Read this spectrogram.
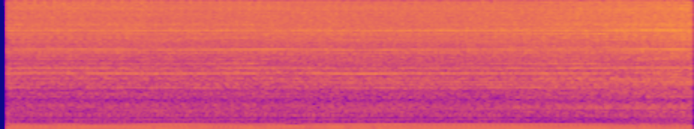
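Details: Mitsubishi Evo IX cold start: steady, even low idle with none of the ticking or tapping that appears when the engine is hot.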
